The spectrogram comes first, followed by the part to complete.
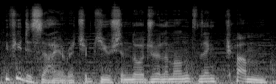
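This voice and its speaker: A man's voice: medium pitch, lively intonation, fairly quick, close to an everyday voice. A man voicing a haughty, scheming male inquisitor villain from a video game, delivered in a sneering, theatrical way, with game music behind. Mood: scornful.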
